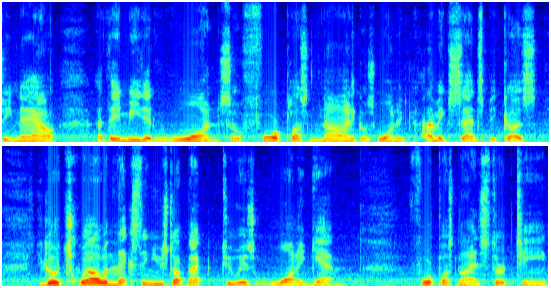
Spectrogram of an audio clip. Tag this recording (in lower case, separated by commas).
speech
